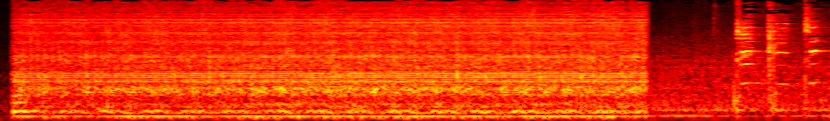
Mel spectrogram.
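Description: KitchenAid stand mixer's motor running steadily as the beater turns through flour and egg for pasta dough, switching on suddenly and cutting off about three-quarters of the way through, followed by a few light clinks.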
